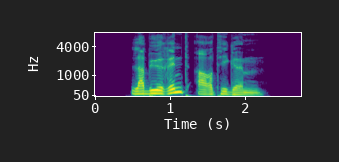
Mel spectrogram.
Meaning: strong dative masculine/neuter singular of labyrinthartig
- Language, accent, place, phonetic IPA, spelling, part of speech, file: German, Germany, Berlin, [labyˈʁɪntˌʔaːɐ̯tɪɡəm], labyrinthartigem, adjective, De-labyrinthartigem.ogg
